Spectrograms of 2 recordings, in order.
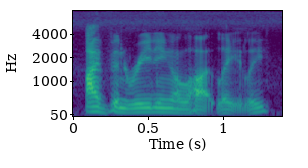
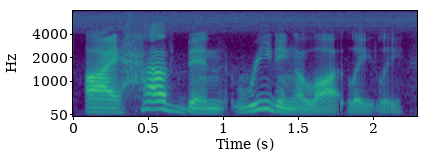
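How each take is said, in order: First: "I have" is shortened to "I've". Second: "I have" is said as two full words. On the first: "I would use a contraction" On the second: "You would say"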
